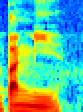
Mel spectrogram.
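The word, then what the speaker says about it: bánh mì: Es ist fucking Bang Mi. Bei, ah. Mi. Es wird geschrieben. Was jetzt bei Mi oder Bang Mi? B-A-N-H-M-I. Und das ist. Ja, aber wird anscheinend mit einem G ausgesprochen.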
